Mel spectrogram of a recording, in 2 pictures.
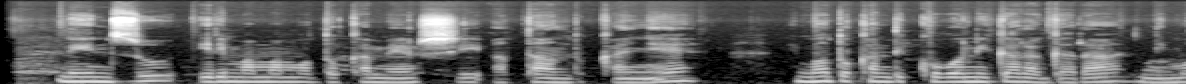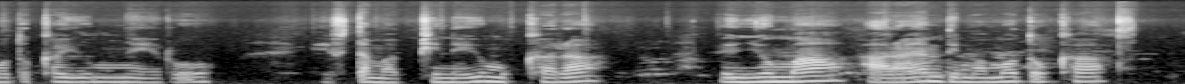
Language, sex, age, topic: Kinyarwanda, female, 25-35, finance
